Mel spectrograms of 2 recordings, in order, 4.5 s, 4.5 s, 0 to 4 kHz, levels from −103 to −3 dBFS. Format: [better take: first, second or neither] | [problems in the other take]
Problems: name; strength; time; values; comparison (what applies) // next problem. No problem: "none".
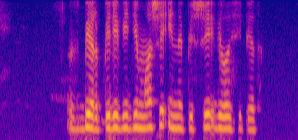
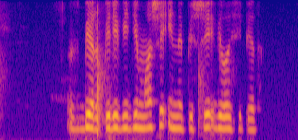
first | background sound (Shatter); 19 dB below the speech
